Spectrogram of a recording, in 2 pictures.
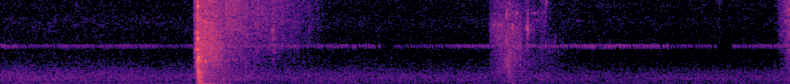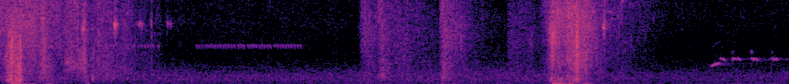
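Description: Wooden building pieces knock into place with short thuds.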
